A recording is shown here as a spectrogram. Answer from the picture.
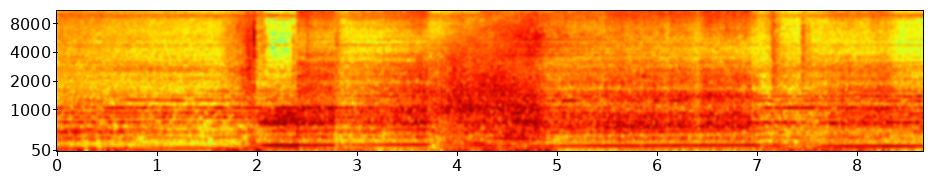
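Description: Background music with sustained low notes, over a Volkswagen Golf GTI Mk8's turbocharged four-cylinder car driving past. Its rush swells from about two seconds in, peaks around four and a half seconds, then fades back under the music.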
